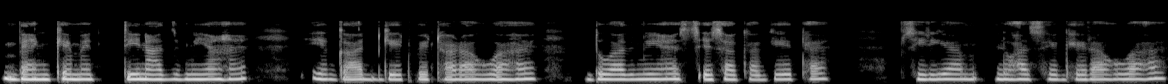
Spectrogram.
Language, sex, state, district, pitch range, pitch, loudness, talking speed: Hindi, female, Bihar, Darbhanga, 230-245 Hz, 235 Hz, -17 LUFS, 130 wpm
